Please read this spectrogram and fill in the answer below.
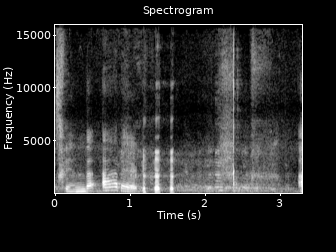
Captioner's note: laughter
